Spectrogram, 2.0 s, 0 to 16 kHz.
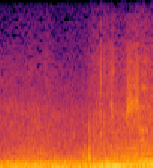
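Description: Drift cars launch from the start line at the OIDC 2024 drift competition, their engines roaring loud and steady with rising revs and tire noise throughout, close and continuous.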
